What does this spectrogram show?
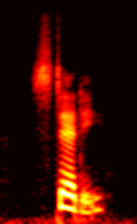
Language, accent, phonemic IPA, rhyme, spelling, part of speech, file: English, US, /ˈstɛdi/, -ɛdi, steady, adjective / verb / particle / noun / adverb / interjection, En-us-steady.ogg
- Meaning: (adjective) Firm in standing or position; not tottering or shaking; fixed; firm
